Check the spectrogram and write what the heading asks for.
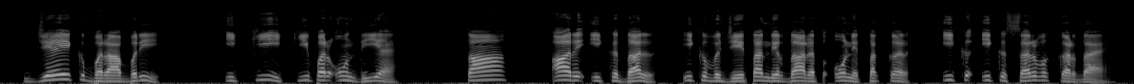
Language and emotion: Dogri, neutral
